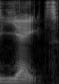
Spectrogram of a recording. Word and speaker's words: Yeats: So he says it's Yeats as the poet. Yes. But from our understanding, and I had a hunch going into this, that it's Yeats, right? And then we looked it up. It is Yeats.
